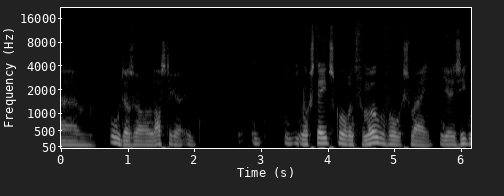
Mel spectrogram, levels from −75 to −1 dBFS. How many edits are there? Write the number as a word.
two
